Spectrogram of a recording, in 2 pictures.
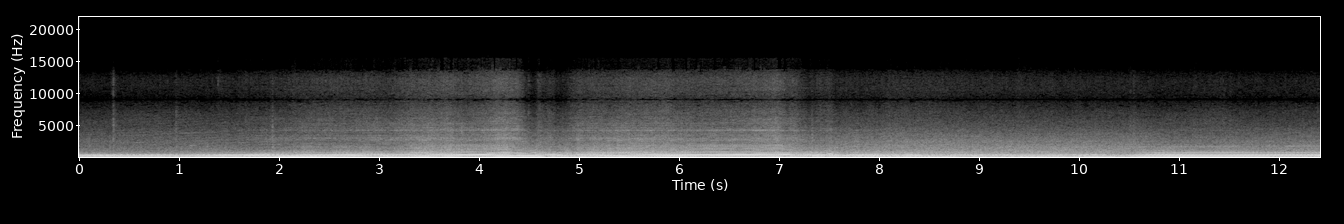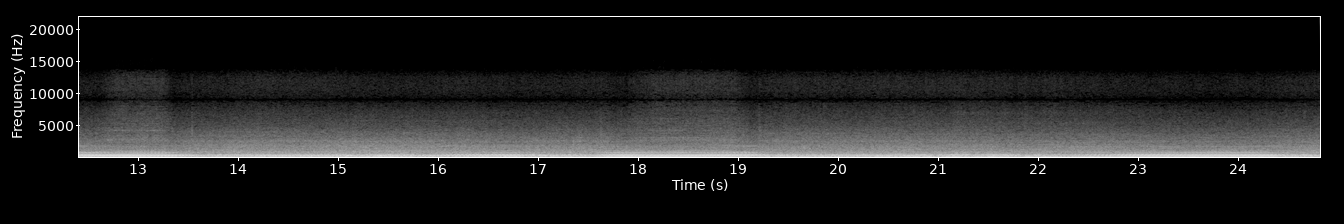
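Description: A Volkswagen MK4 R32 engine idles and revs in steady repeated blips, its deep harmonic drone rising and falling in pitch, close and loud with no talking.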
